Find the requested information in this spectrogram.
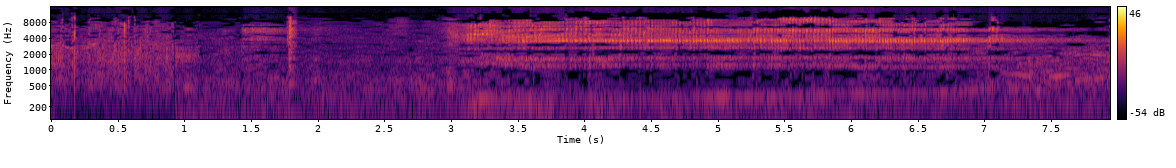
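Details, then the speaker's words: A long, loud, sustained burp lasting several seconds during a burping contest, following quieter room noise and a brief voice; burping. "lui passa comando di Potenza lo sapevamo lo aveva lo aveva nello stomaco rotto giusto grandissimo"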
